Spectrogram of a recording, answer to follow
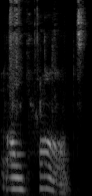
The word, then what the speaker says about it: Empreinte: It's called Empreinte. It looks like Empreinte, but It's French and it's more like Empreinte, but I cannot speak the French.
